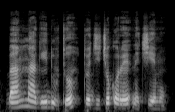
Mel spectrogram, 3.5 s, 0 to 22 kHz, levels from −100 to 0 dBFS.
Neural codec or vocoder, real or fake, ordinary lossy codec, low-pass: vocoder, 44.1 kHz, 128 mel bands every 512 samples, BigVGAN v2; fake; MP3, 96 kbps; 14.4 kHz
